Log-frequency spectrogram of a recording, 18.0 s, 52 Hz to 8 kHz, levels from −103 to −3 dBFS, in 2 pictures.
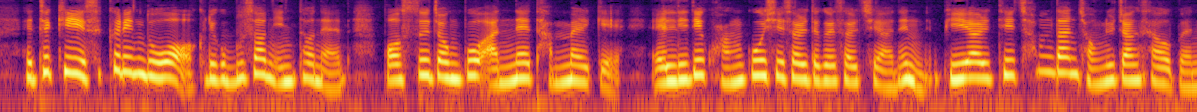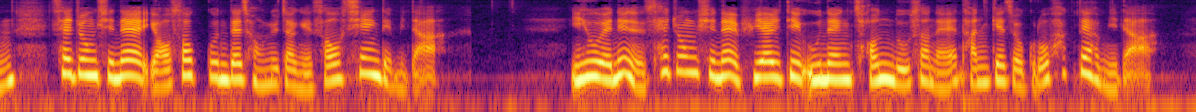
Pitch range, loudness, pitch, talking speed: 205-260 Hz, -13 LUFS, 230 Hz, 305 characters per minute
